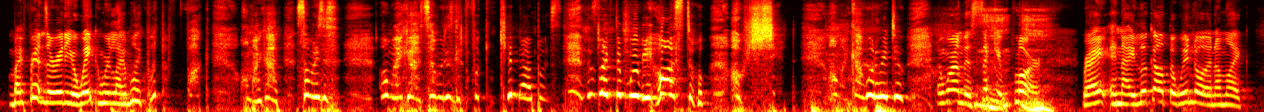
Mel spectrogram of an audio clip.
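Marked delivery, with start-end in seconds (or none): 1.5-9.0 high, fast, frantic panic; panicked. Retold or imitated. To his friend as strangers try the door, high panicked babble. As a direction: shriek it out in mock terror.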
